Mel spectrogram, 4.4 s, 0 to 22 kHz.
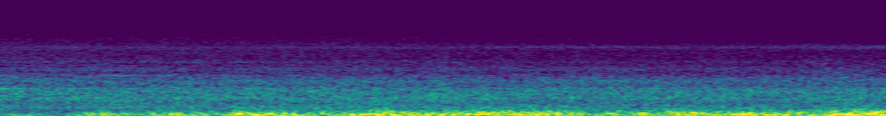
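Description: An IO-17 freight train rolls past in a steady, heavy rumble with a faint high tone above it, fairly loud and close and slowly building, with wind noise and no voices.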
